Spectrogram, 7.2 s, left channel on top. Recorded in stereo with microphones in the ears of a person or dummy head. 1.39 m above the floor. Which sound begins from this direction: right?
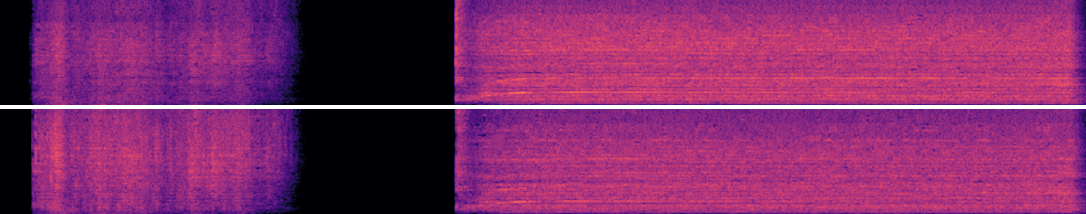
Crumpling, at 0.2 s.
